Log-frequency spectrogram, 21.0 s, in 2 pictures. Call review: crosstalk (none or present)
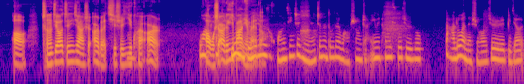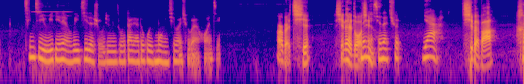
present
